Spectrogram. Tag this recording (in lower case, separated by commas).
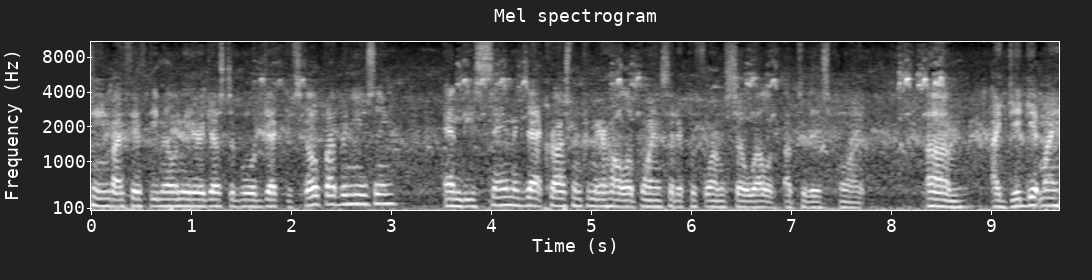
speech, bird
